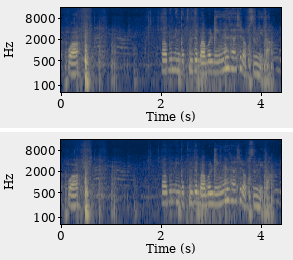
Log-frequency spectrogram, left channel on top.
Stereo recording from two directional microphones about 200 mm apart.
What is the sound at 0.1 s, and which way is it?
Speech, centre (ahead or behind).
